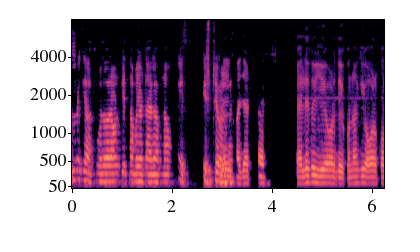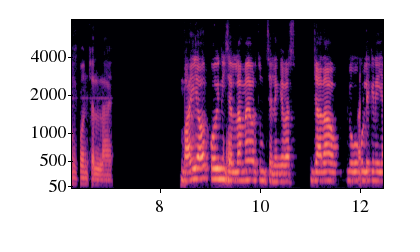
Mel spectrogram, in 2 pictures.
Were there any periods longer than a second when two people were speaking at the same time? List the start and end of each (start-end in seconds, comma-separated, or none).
none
